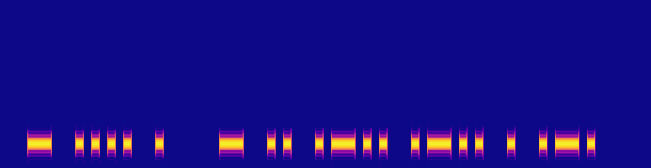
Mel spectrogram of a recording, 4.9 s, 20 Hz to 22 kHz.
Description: Morse code, heard as a keyed tone, about 20 wpm, 600 Hz. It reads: THE TILLER
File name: the old man and the sea part 2 20wpm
